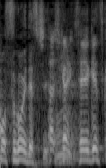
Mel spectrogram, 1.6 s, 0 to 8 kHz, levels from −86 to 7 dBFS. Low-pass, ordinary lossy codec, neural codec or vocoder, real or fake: none; none; none; real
